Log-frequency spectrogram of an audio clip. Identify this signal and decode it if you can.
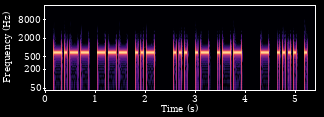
Morse code, heard as a keyed tone, about 22 wpm, 700 Hz. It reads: YOU SAW THE
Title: Sentences from Top 400 Words 22wpm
